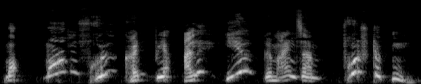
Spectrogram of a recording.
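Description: Ein stotterndes, piepsiges Huhn. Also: male voice, very animated, normal speed, creaky, no echo, full character voice. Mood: excited. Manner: stammering, very high squawky. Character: flustered stuttering brown hen.

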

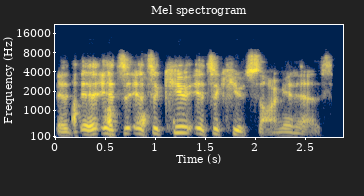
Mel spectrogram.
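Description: A man's voice: on the high side, expressive, normal speed, a bit bright, slightly rough, dry recording. A middle-aged man co-hosting a morning podcast, chatting casually and rambling with fillers and restarts. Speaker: podcast co-host. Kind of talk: casual morning show chat. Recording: dull lo-fi sound.

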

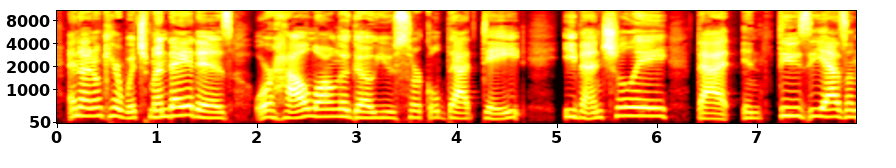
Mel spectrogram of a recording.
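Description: A woman's voice: mid-range voice, no echo, clean studio sound. Stuffy-nosed woman hosting a podcast. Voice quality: stuffy, congested nose. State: head cold. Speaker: podcast host and health coach. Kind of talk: solo podcast talk, conversational and instructive.

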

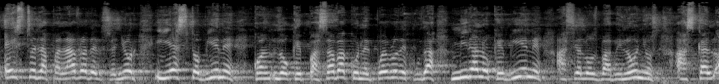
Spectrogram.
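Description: High-voiced woman preaching a sermon. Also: a little mellow. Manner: switches between Spanish and English mid-sentence, frequent "¿verdad?"; emphatic, raises voice on scripture calls. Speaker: pastor.

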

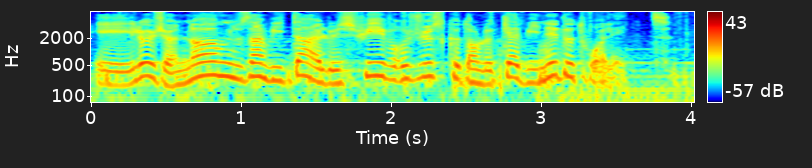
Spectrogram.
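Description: A woman narrating a classic detective story in a steady, measured way for a podcast. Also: fairly high pitch, soft background music. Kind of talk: audiobook narration.

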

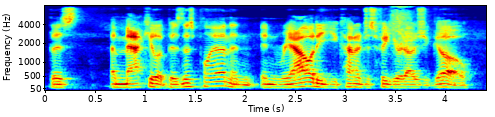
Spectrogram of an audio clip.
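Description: A man's voice: on the low side, quick pace, a bit bright. A man hosting a podcast, chatty and enthusiastic, asking long rambling questions. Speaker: podcast host. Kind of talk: conversational interview. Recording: dull lo-fi sound.

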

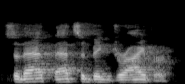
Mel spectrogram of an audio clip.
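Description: A man speaking as an expert guest, explaining in a measured way in an interview. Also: medium pitch, creaky, a bit bright. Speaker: guest researcher. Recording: roomy, dull lo-fi sound.

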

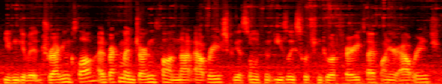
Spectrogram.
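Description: A man's voice: mid-range voice, fairly even intonation, quick pace, a bit bright, slight background noise. A man co-hosting a podcast in casual chat, explaining game strategy at length and chuckling often. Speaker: podcast co-host.

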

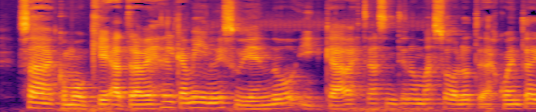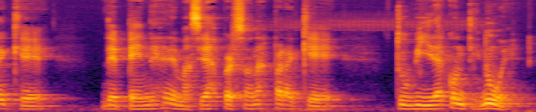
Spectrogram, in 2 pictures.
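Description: A man's voice: medium pitch, fairly even intonation, unhurried, darkish tone. Man, Venezuelan accent, young adult, casual monologue, swearing, rambling.

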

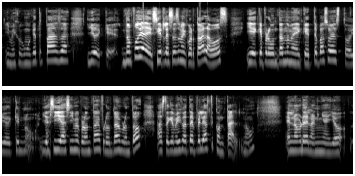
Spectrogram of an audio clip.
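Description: Young woman, podcast guest, rapid confiding delivery, voice a touch high. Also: a bit bright. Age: 20s. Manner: emotional, confiding, fast-talking. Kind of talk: casual chat.

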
